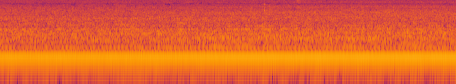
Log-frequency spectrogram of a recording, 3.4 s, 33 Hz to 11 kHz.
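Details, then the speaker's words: Well pump running after replacing the 40/60 psi pressure switch; a constant, even electric hum at one pitch without surging or rattling as the switch points close and the pressure gauge rises toward 60 psi; running normally. "The points are closed on the back, so it should be running. I hear it, yep. So the pressure gauge is rising."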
